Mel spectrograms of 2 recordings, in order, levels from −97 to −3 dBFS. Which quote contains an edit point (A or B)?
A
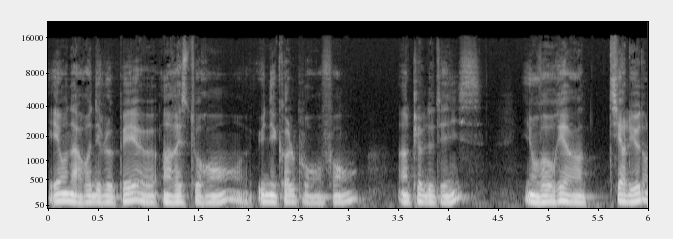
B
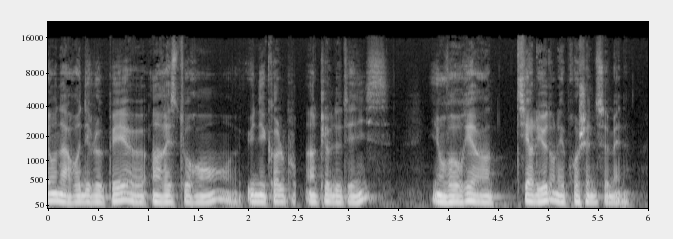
B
